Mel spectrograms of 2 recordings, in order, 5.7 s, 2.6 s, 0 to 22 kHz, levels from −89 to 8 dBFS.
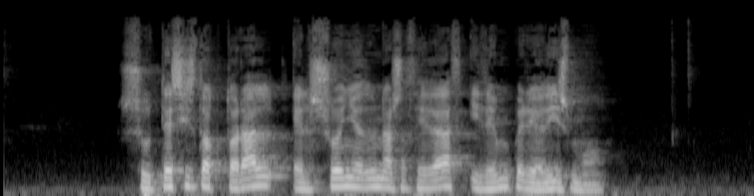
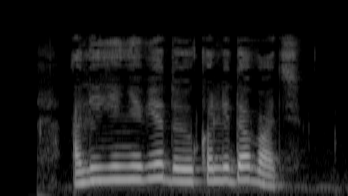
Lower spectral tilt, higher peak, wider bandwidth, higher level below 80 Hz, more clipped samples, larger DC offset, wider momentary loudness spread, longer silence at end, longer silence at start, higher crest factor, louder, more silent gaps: about the same, -5 dB/octave vs -5.5 dB/octave; first, -4 dBFS vs -22 dBFS; first, 15.5 kHz vs 11.5 kHz; first, -44 dBFS vs -82 dBFS; neither; neither; about the same, 8 LU vs 9 LU; first, 1.15 s vs 0.4 s; first, 0.9 s vs 0.55 s; about the same, 18 dB vs 16 dB; first, -21 LUFS vs -36 LUFS; neither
